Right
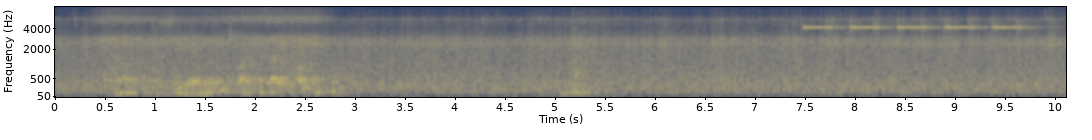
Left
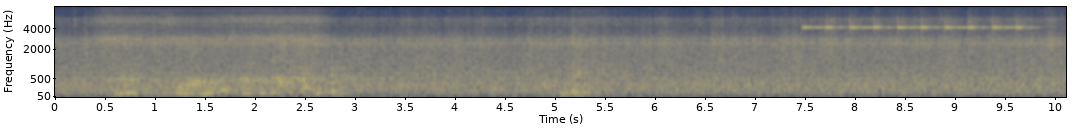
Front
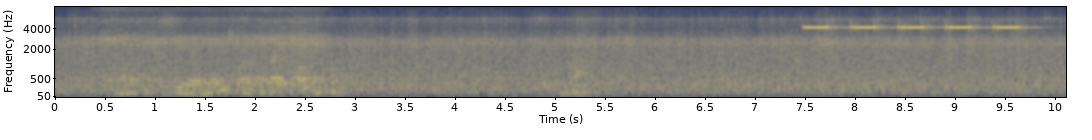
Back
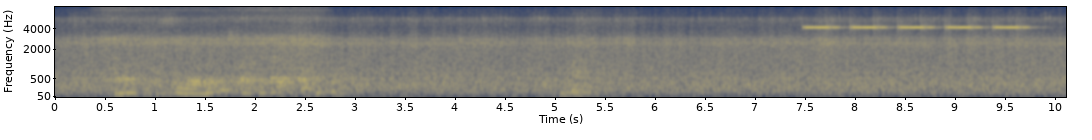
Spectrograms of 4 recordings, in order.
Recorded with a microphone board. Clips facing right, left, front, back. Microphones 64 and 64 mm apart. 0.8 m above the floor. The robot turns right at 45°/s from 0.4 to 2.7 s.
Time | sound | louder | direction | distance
0.6 | a man speaking | right 2 dB, back 3 dB | 145° right | 2.5 m
2.8 | footsteps | left 2 dB, even | 55° left | 2 m
5.0 | a drawer | even, back 1 dB | 120° left | 5 m
7.5 | an alarm | left 1 dB, front 2 dB | 30° right | 3 m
